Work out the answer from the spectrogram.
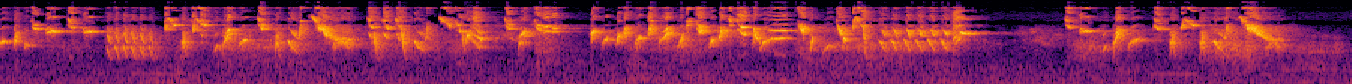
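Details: European goldfinch of the balcanica subspecies, entered in an online world singing championship run by a Serbian breeders' association. Rapid twittering song of buzzy trills, liquid chirps and high tinkling notes in dense bursts, with a brief pause near the end.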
